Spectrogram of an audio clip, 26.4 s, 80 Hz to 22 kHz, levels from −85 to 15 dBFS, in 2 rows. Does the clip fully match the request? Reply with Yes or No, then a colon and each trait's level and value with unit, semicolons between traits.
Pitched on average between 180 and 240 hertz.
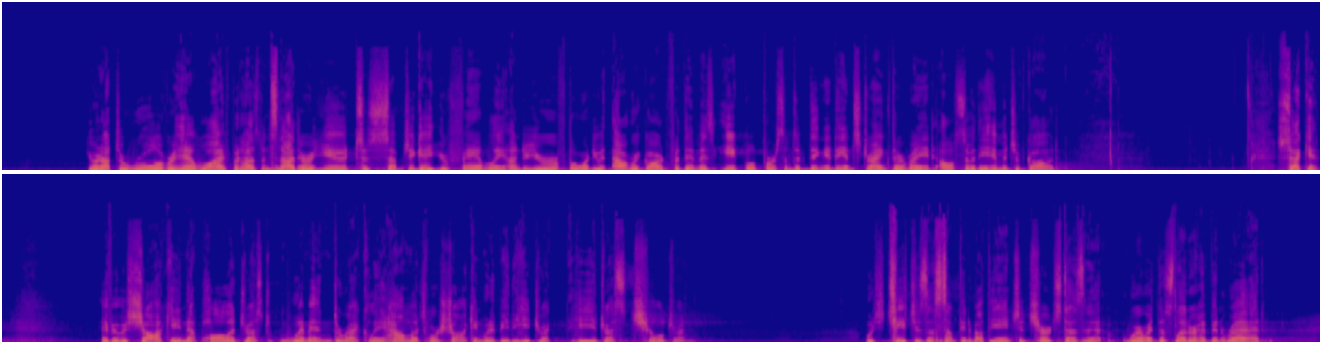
Yes: medium, 185 Hz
